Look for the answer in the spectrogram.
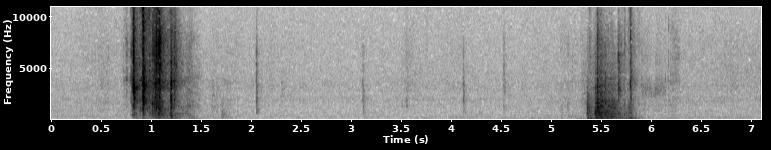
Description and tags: open and closing of a fridge door.
door, fridge, refridgerator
